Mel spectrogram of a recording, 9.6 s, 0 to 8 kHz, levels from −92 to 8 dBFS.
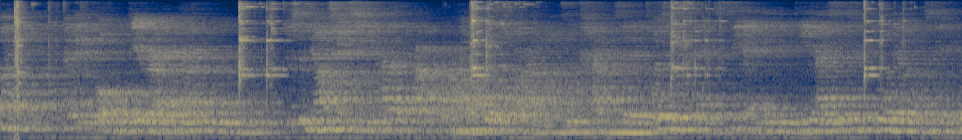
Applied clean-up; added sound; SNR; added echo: none; Shatter; 5 dB; reverberation time 2.1 s.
